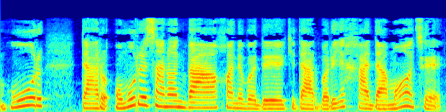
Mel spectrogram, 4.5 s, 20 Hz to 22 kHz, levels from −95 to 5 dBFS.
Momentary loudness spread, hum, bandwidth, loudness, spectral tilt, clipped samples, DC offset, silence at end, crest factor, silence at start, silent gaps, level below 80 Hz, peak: 5 LU; none; 11.5 kHz; -16 LUFS; -4.5 dB/octave; under 0.1%; under 0.1%; 0.05 s; 16 dB; 0 s; none; -50 dBFS; 0 dBFS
